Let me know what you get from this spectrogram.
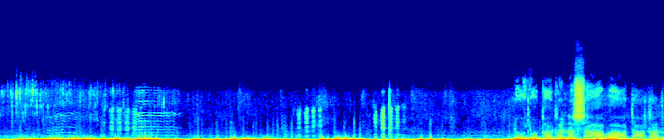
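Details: A newborn goat kid, the first of the year, bleats in short harmonic cries near two seconds and again around eight to nine seconds, over a heavy low rumble of wind or handling noise.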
